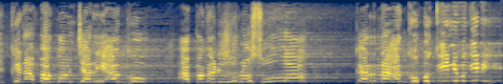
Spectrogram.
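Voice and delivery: very high, loud frightened questions; terrified child pleading with Umar; panicked boy. Acted. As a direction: beg to know if the Prophet sent them, in panic. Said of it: "Oh, ketakutan dia".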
